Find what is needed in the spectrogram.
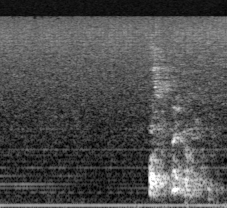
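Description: Near silence, then about one and a half seconds in a person coughs, two quick coughs close together.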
